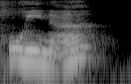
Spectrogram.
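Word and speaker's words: Ojne: And it is pronounced Oina. And I remember that because it's oin as in groin.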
